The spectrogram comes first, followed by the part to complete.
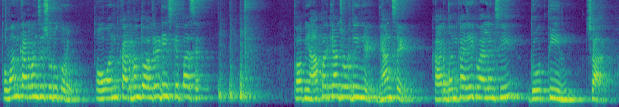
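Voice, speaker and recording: A man's voice: very high-pitched, fairly even intonation, moderate pace, darkish tone, reverberant, slight background noise. A male teacher giving a lesson, who keeps asking his students questions and repeats key words as he explains step by step. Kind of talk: online classroom lesson.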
